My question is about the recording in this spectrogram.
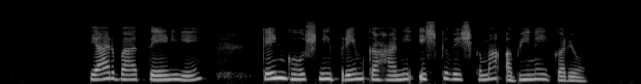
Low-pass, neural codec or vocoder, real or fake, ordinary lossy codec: none; codec, 16 kHz, 4 kbps, X-Codec, HuBERT features, trained on LibriSpeech; fake; none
